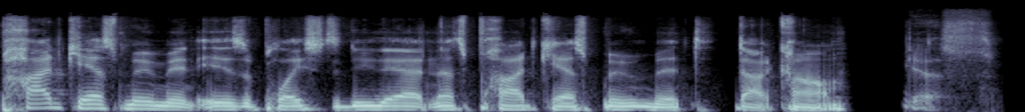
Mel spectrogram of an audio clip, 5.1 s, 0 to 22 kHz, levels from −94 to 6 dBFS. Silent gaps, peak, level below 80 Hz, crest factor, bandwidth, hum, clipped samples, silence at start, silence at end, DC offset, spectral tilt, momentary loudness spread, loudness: 4.36-4.50 s; -6 dBFS; -42 dBFS; 14 dB; 12.5 kHz; none; under 0.1%; 0 s; 0.2 s; under 0.1%; -5 dB/octave; 14 LU; -19 LUFS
